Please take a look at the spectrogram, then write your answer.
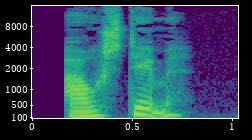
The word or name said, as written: afstemme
